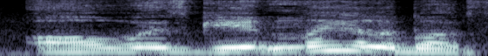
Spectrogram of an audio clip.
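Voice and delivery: imitating New Yorkers' way of saying always get mealybugs, hammed-up; mock New York accent. Mimicking New York plant buyers for viewers, mock New York accent. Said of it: "They, they talk like that".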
